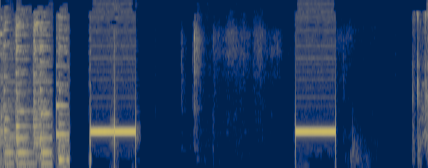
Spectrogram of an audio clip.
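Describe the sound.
Ringback tone on a telephone line while a call is transferred to a secretary: two short, steady mid-pitched tone bursts separated by a few seconds of near-silence, each even in loudness and cutting off cleanly.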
